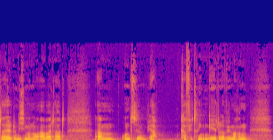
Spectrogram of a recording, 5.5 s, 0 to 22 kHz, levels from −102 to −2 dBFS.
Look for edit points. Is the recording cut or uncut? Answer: uncut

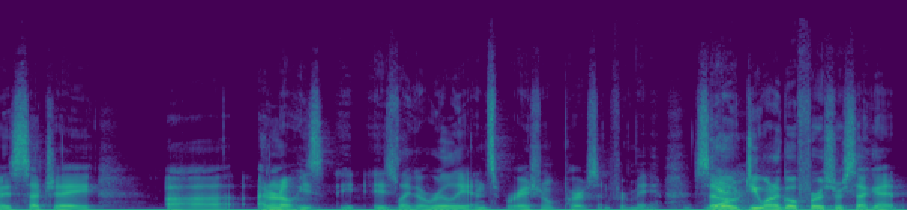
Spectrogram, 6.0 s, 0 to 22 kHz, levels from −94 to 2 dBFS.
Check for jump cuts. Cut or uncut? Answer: cut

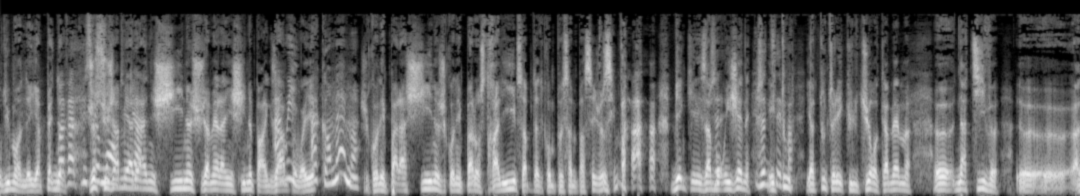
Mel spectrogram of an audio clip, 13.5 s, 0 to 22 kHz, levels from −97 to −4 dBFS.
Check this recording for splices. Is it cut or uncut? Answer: cut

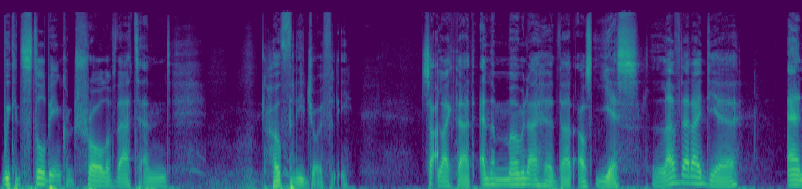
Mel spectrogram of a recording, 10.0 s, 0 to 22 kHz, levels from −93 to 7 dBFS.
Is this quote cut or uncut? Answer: cut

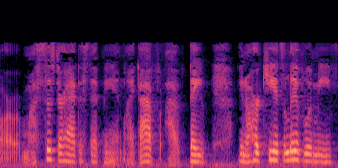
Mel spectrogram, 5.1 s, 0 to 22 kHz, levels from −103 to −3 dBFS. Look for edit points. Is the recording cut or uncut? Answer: uncut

